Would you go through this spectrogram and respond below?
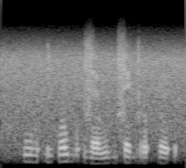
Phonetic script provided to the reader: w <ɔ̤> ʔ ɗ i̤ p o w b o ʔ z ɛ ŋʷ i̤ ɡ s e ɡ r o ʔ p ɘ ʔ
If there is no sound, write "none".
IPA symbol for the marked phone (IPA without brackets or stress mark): o̤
